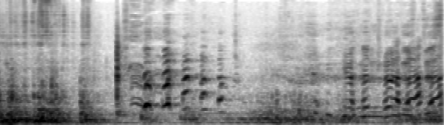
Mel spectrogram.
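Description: Young men laughing and exclaiming, starting with a loud outburst, with a sharp click about a second in.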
